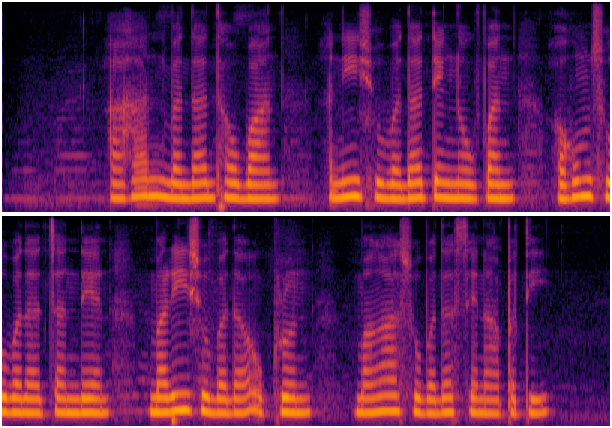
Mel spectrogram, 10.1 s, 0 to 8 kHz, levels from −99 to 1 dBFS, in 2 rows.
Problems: background conversations at intervals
